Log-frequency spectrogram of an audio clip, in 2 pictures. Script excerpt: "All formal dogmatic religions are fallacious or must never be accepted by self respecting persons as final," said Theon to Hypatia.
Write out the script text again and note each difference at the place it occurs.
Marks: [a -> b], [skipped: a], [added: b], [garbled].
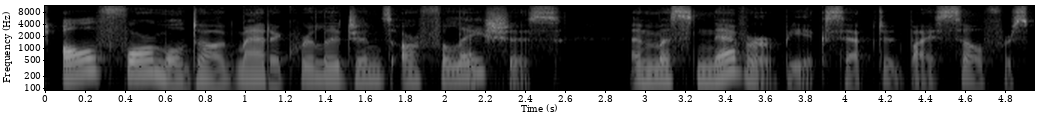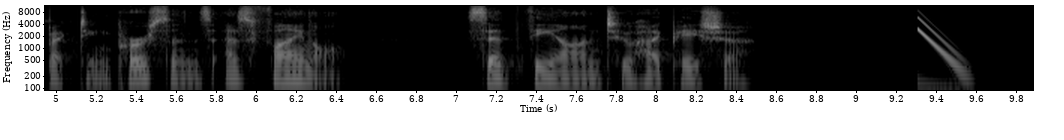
"All formal dogmatic religions are fallacious [or -> and] must never be accepted by self respecting persons as final," said Theon to Hypatia.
